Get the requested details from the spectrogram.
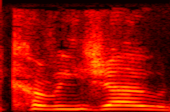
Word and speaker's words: Carrillo: but are we agreed that it's Carrillo, or is it any different to that? – I think it's actually Carrillo now. – Carrillo. – But I've gone with Carrillo because apparently that's okay in Spanish,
